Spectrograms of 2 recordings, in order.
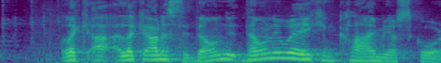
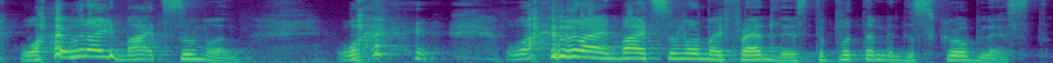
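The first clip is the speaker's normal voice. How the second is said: laughing disbelief; 4 semitones higher, 4 dB louder than usual. Real, not acted. Laughing incredulous question.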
